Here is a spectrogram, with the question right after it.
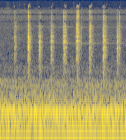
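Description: A heavy marble salt shaker with no rubber band, filled with salt and rice, is shaken. It gives nine quick, bright rattles over a steady low hum. The rice and salt make a louder rattle than the pepper shaker, so the sound identifies it as the salt shaker.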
